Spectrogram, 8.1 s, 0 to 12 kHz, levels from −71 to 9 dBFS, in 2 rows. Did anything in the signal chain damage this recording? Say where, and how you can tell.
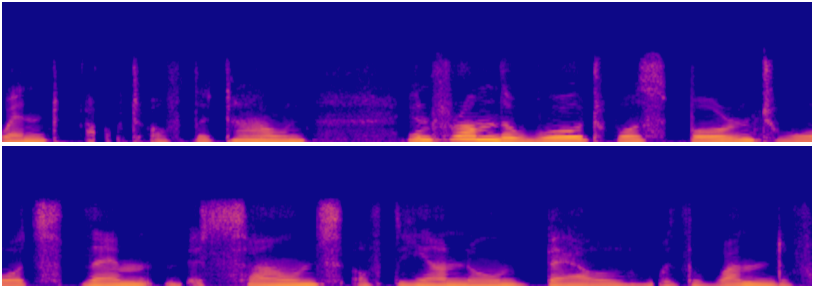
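Yes. Brief dips at 0.40–0.64 s, 4.94–5.04 s and 7.29–7.39 s are lost AMR speech frames: radio errors made the decoder stretch the last good frame at fading gain.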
